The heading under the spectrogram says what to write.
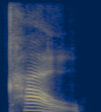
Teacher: when saying the word cow slowly you can hear how the a sound slides into the oo sound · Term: diphthongs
